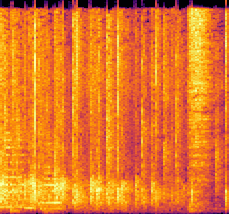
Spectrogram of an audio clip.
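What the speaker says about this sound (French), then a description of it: "pendant que les chante, on peut continuer à acclamer pour les remercier" A church congregation applauding during worship singing, a dense burst of many hands clapping that thins into scattered, uneven claps, with some voices mixed in.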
